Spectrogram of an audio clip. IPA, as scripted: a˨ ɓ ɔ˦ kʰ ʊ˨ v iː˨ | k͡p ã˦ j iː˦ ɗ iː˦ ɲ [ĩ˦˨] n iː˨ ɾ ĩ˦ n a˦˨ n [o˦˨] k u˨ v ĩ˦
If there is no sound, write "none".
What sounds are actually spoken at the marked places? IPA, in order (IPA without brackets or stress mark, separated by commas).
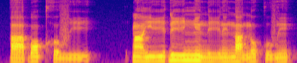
ĩ˦˨, o˦˨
